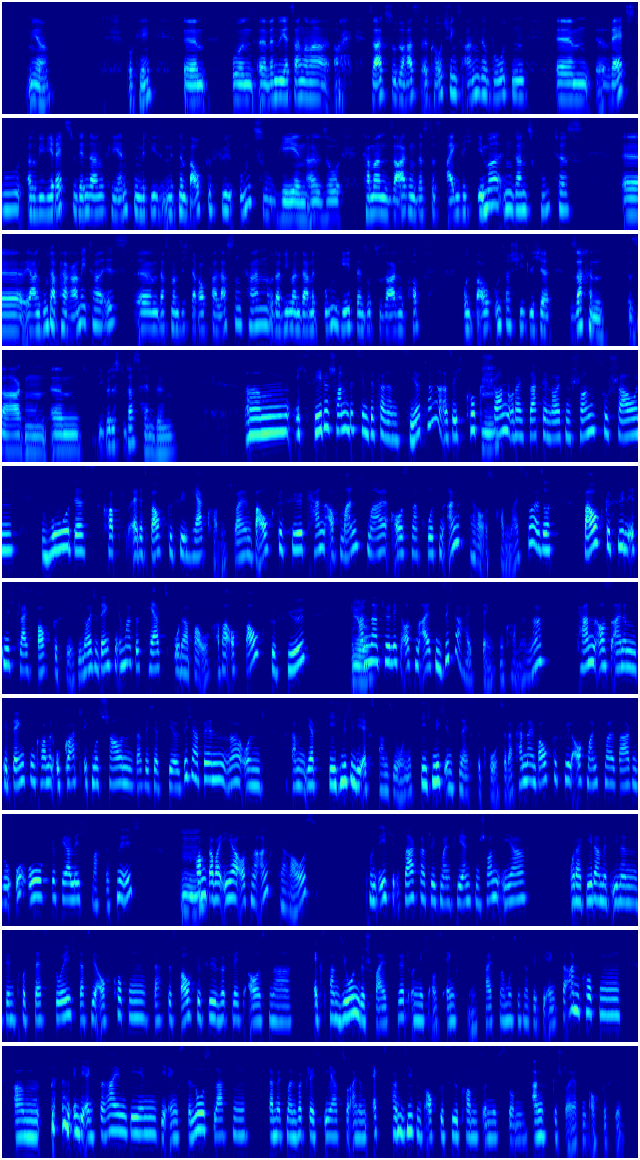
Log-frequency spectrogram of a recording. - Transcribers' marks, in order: chuckle; throat clearing; laughing while speaking: "expansiven"
- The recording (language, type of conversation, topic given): German, podcast, Erzähl mal von einer Entscheidung, bei der du auf dein Bauchgefühl gehört hast?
